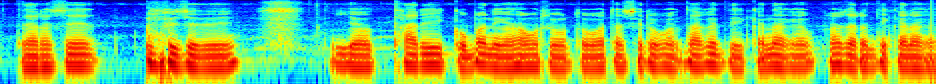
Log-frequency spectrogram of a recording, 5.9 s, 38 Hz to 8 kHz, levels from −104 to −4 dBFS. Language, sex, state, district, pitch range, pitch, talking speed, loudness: Chakma, male, Tripura, Unakoti, 115-130 Hz, 120 Hz, 225 wpm, -17 LUFS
